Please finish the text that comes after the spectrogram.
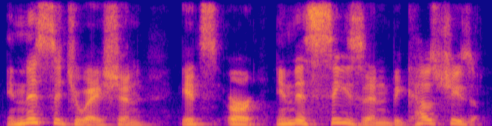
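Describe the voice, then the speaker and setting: A man with a bright, forward voice at a middling pitch talks as a co-host in a casual discussion. He gives his opinions emphatically and keeps tagging them with small check-ins to his partner. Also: sing-song, moderate pace, husky. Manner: emphatic, peppers talk with "right?" and "you know". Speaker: co-host of an anime reaction and discussion show.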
